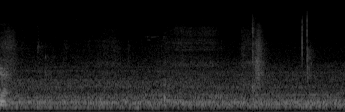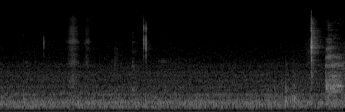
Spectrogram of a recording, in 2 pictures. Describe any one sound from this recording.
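Men gulp drinks from glasses.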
